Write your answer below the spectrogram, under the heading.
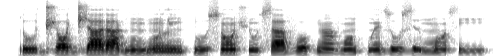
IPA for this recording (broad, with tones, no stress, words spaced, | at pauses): ɾu˧d͡ʒɔ˧ d͡ʒa˧ɾa˨ ɡũ˧ ɡʷũ˦lĩ˧ k͡pu˨sɔ̃˦ ʃũ˨sa˦˨ vo˦ ɡã˧vɔ̃˧ kʷɛ̃˨zu˦zɨ˧ mɔ̃˧si˨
